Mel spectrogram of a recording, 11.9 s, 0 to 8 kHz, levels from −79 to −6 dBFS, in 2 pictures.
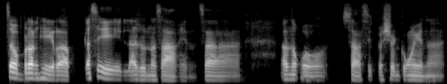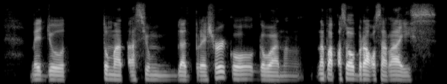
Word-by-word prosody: Sobrang 145 -1 +5
hirap 115 -5 0 0.2
kasi 140 -5 -2
lalo 110 0 -2
na 105 0 -6
sakin 95 -4 -3
sa 105 - -3 1.0
ano 120 +1 -3
ko 105 - -4 0.4
sa - - -4
sitwasyon 115 -2 -8
ko 110 0 -5
ngayon, 105 -2 -4
na 100 0 -10 0.6
medyo 115 -1 -1 0.5
tumataas 110 -2 +1
yung 105 -3 -9
blood 105 0 +1
prressure 105 +10 +2
ko 120 0 +1
gawa 105 -2 +2
ng 100 -1 -13 0.2
napapasobra 125 -1 +6
ako 115 0 +5
sa - - +3
rice. 105 -2 0
110 Hz, 130 wpm, -26 LUFS, 105-120 Hz, 1.0 s, napapasobra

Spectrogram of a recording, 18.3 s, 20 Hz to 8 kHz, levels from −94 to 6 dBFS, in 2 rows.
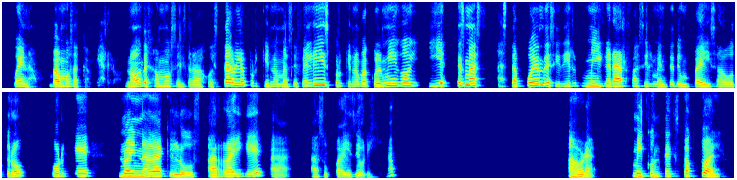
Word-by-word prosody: bueno, 220 -4 -3
vamos 220 +1 +3
a 185 - -7
cambiarlo, - - -25
¿no? 225 +7 +2
Dejamos 225 -4 -3
el 190 0 -12
trabajo 180 +1 -9
estable 275 - +4
porque 225 -9 -12
no 205 - -9
me 200 0 -6
hace 195 0 -14
feliz, 305 - +2
porque 235 -7 -8
no 205 0 -7
va 210 0 0
conmigo, 290 +7 +3
y 280 -1 -7
y 245 +1 0
e 250 0 -4
es 285 - +1
más, 310 -2 +6 0.2
hasta 230 -1 -3
pueden 310 +5 +5
decidir 230 -3 -2
migrar 230 0 +3
fácilmente 205 -4 -10
de 200 - -8
un 195 0 -8
país 195 0 -2
a 195 0 -7
otro 195 +7 -2 0.3
porque 230 +1 -1 0.3
no 230 +1 +2
hay 235 0 +8
nada 225 -1 +5
que 215 -2 -9
los 175 -2 -1
arraigue 205 +7 0
a 175 -2 -11 0.2
a 185 - -10
su 185 -1 -16
país 175 -1 -6
de 170 - -3
origen, 150 -2 -15
¿no? 305 +2 -11 2.2
Ahora, 180 -5 +2 0.4
mi 235 -2 +2
contexto 225 +1 -5
actual, 230 -5 +3
220 Hz, 165 wpm, -25 LUFS, 195-240 Hz, 2.2 s, hay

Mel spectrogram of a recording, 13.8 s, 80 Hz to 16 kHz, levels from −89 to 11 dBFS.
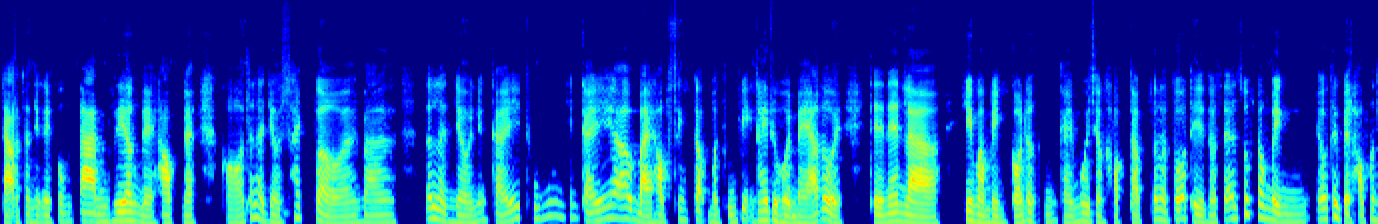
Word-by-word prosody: tạo - - +6
cho 125 - -4
những 120 0 -7
cái 115 - -1
không 135 -2 -7
gian 135 -3 +6
riêng 145 0 +3
để 110 -1 0
học 120 -1 +3
này, 115 0 -1 0.3
có 110 +2 -3
rất 195 - -6
là 195 - 0
nhiều 120 -3 -2
sách 195 +7 -6
vở, 105 -1 +2
à, 110 - -5
và 115 0 -3 0.4
rất 175 - 0
là 160 -4 0
nhiều 120 -2 -3
những 140 +6 -8
cái 185 - -1
thú 205 +4 -10
những 195 -1 -15
cái, 155 +6 0
a, 180 -2 +3
bài 115 -8 +4
học 120 -1 +2
sinh 160 -1 -8
động - - +1
và 115 - -3
thú 120 +1 -6
vị - - -3
ngay 155 +1 +2
từ 145 - +4
hồi 120 -3 +2
bé 105 -1 +2
rồi. - - +4 0.3
Thế 120 - +4
nên 135 +2 +2
là 105 -4 +6 0.3
khi 155 - +6
mà 120 -4 +3
mình 110 -1 -2
có 110 +1 +3
được - - -1
những 120 +2 -11
cái 115 -4 -4
môi 135 +2 -2
trường - - -4
học - - -3
tập - - -1
rất 165 - +1
là 160 - 0
tốt, 170 +2 +4
thì 120 -3 -1
nó 115 +1 -4
sẽ 170 +3 -1
giúp 245 - 0
cho 200 - +2
mình 125 -6 -1
yêu 170 +1 0
thích 215 0 +2
việc - - +4
học - - -2
hơn 165 - -5
125 Hz, 290 wpm, -30 LUFS, 115-160 Hz, 0.4 s, tạo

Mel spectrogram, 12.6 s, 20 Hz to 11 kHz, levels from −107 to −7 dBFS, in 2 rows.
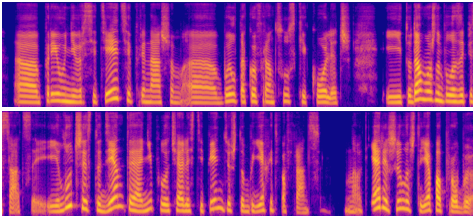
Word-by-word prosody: а, 180 -2 +1
при 220 +1 +1
университете, 210 - 0
при 195 - -9
нашем, 175 -1 -4
э, 160 -2 -3
был 205 +7 0
такой 195 +1 -1
французский 185 0 -6
колледж, 170 -3 -3 0.4
и 175 +1 -2
туда 220 +9 +6
можно 255 -4 +1
было 200 -1 +2
записаться. 195 0 -5
И 170 +1 -5
лучшие 300 - +3
студенты, 230 - +3
они 190 +6 +1
получали 190 -4 0
стипендию, 225 +5 -2
чтобы 185 -2 -5
ехать 195 +5 -2
во - - -3
Францию. 195 -1 -10 0.2
Вот, 190 0 -10
я 255 +5 +9
решила, 255 -2 0
что 175 - -6
я 205 +4 +5
попробую. 165 -6 +2
195 Hz, 150 wpm, -25 LUFS, 175-220 Hz, 0.4 s, я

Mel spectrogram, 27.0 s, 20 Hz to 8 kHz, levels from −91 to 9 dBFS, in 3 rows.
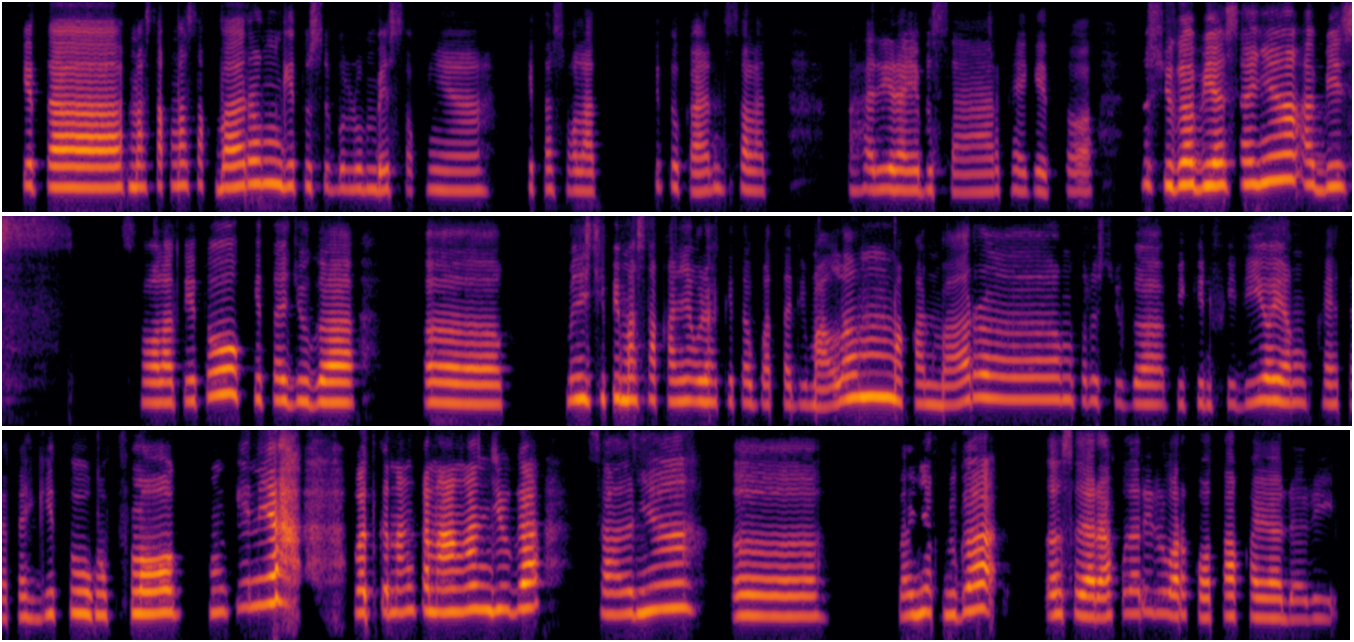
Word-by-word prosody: kita 270 -1 +5
masak-masak 290 +1 -8
bareng 305 +4 +1
gitu 285 -1 -9
sebelum 255 -1 -12
besoknya 235 -1 -11 0.2
kita 250 -1 -15
sholat 235 -2 -12 0.3
itu 285 -1 -24
kan, 230 +2 -9
sholat 245 -3 -12 0.6
hari 245 +1 -9
raya 240 -1 -2
besar 220 -1 -14
kayak 230 -1 -13
gitu. 225 +1 -18 0.4
Terus 295 -2 -13
juga 295 +1 +5
biasanya 310 +5 +3
abis 280 0 -4 0.9
sholat 255 0 -1
itu 350 +6 +3
kita 290 -2 -6
juga, 260 -1 +4 0.5
eee, 245 -2 +1 0.5
menyicipi 295 +1 -1
masakan 285 -1 -2
yang 270 - -4
udah 270 - +1
kita 265 -1 -15
buat 240 - -12
tadi 235 0 -14
malam, 305 +9 +3
makan 245 -2 -11
bareng 290 +3 -5
terus 270 -1 -16
juga 240 -2 -10
bikin 235 0 -19
video 255 +4 -3
yang 260 -2 -2
kayak 245 -1 -14
teteh 235 +1 -11
gitu, 285 +3 -3
nge-vlog 290 +2 +3 0.2
mungkin 330 +5 -9
ya 430 +3 +9 0.5
buat 300 - +3
kenang-kenangan 315 +2 +3
juga 340 +2 +5 0.3
soalnya, 315 +5 -1 0.2
eee, 260 0 -1 0.6
banyak 275 +4 -2
juga, 325 +5 +4 0.3
eee, 275 +1 -3
saudaraku 260 0 +2
dari 295 +1 -9
luar 270 -1 -1
kota 260 0 -3
kayak 240 -2 -3
dari, 230 +1 -17
270 Hz, 135 wpm, -23 LUFS, 245-295 Hz, 0.9 s, ya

